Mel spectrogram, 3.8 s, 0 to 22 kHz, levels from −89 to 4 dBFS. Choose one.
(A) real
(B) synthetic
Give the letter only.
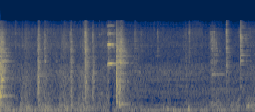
A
